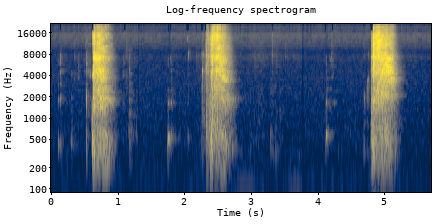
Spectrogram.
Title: cold sneezing (#2)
